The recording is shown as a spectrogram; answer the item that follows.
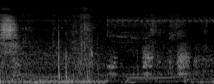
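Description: A dog's faint, short whine, heard in the second half against a quiet outdoor background.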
